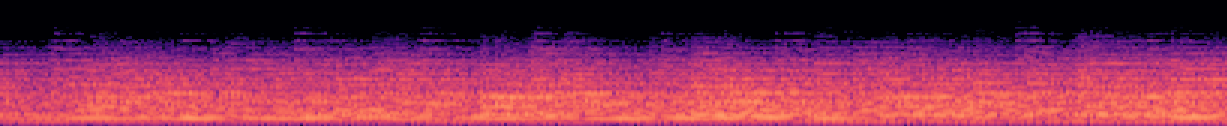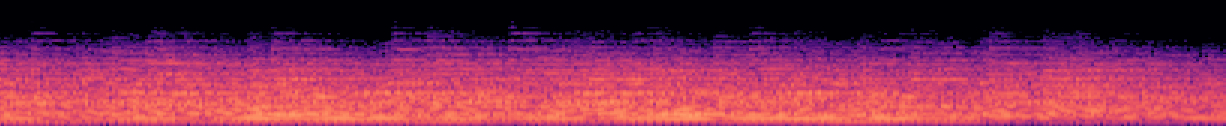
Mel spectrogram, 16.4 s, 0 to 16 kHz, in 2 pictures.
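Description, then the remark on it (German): The 16 bells of the Lorenzkirche (St. Lorenz church), all installed after the war, ring together in their full peal, a dense, continuous sound whose bright overlapping tones and shimmering overtones form a steady, loud wash of sound with no pauses and no voices. “Mit ihrem hellen Klang machen sie das unverwechselbare Gesamtgeläut der Lorenzkirche aus mit insgesamt 16 Glocken.”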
